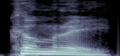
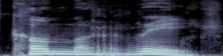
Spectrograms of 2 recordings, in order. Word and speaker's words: Cymru: Cymru. Cymru. – Cymru. – Really? Yeah, there's the it's Cym, like C-Y-M, so it's Cym. And then the R-U is, you got to roll the R, so it's Cymru.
